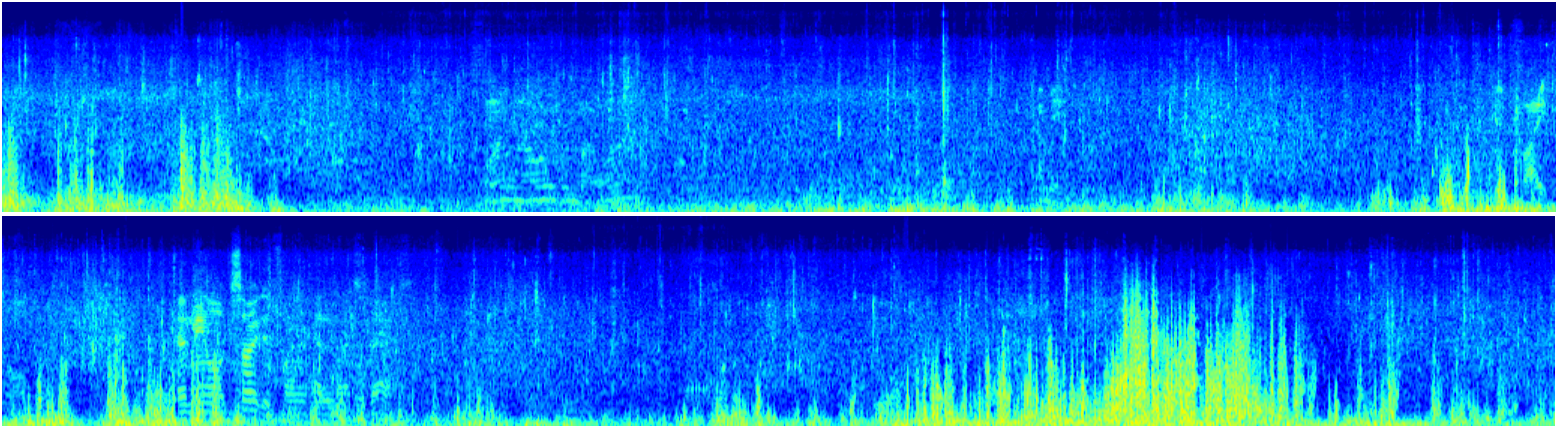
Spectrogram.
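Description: Strong wind buffeting the microphone: a heavy, low rumble that swells and drops with the gusts, loudest in a long gust near the end.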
